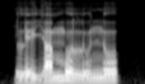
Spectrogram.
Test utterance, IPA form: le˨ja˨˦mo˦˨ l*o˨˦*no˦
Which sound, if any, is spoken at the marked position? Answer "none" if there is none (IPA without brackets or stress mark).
u˨˦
